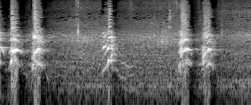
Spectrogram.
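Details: Two-year-old female mini Dachshund swimming in her pool, giving six short, sharp yipping barks in uneven pairs about a second apart, with faint water noise between.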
